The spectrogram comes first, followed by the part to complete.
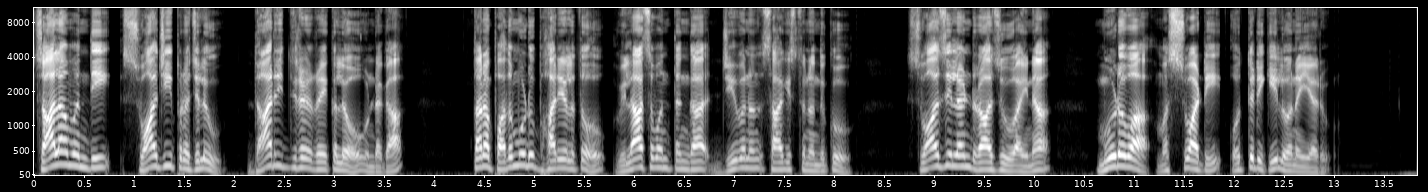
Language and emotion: Telugu, neutral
